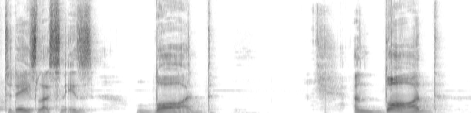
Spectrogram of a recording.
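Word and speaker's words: ضاد: lesson is bod and bod is again similar to death but it's much heavier version of the sound as a matter of fact bod is a unique sound that is only found in the Arabic language that's why the Arabic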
